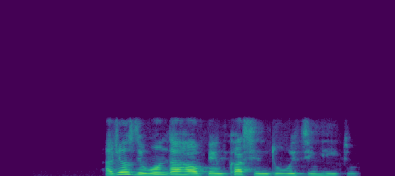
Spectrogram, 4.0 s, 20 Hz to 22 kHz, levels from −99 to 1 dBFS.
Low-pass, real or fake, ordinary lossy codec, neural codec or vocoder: 7.2 kHz; fake; none; codec, 16 kHz, 2 kbps, FunCodec, trained on Chinese and English, 25 frames a second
